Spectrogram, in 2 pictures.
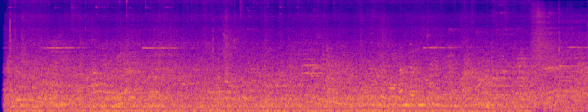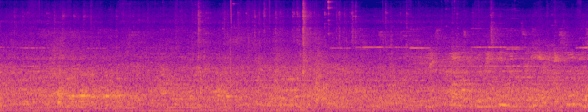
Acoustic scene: subway station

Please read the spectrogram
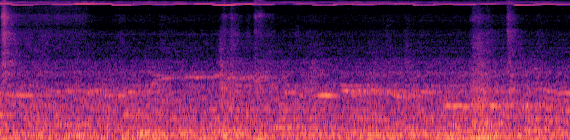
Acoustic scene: cafe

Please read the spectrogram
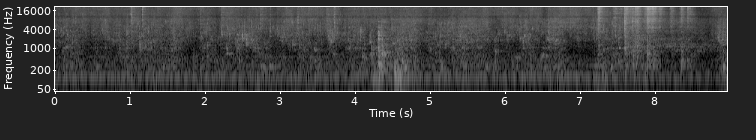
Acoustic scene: kitchen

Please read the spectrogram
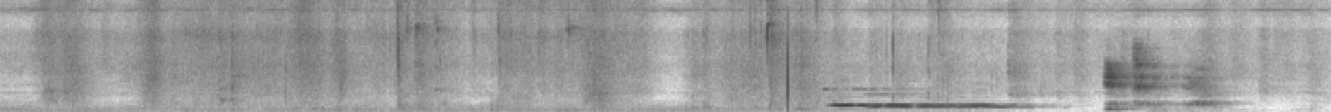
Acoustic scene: elevator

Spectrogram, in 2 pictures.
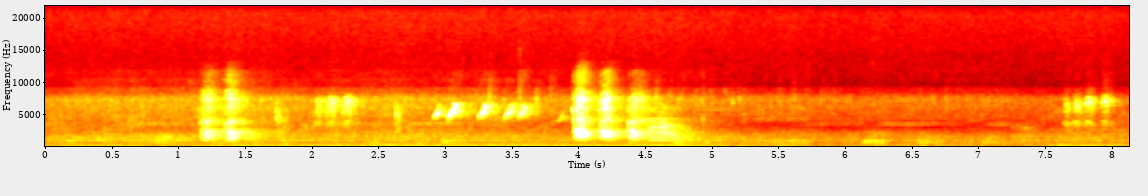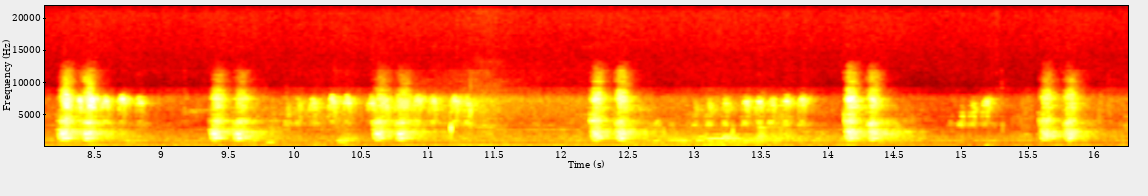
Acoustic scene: park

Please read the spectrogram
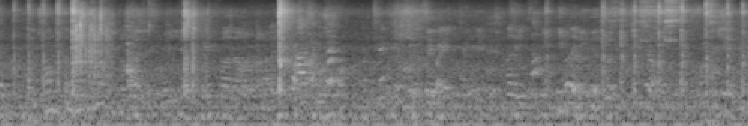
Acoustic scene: cafe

